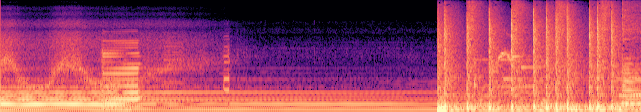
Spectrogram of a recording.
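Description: Instrumental rock cover: an electric guitar chord rings with a pulsing effect, then drops to a quieter held tone. About five and a half seconds in, a loud drum hit starts a fast run of drum kit strikes.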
